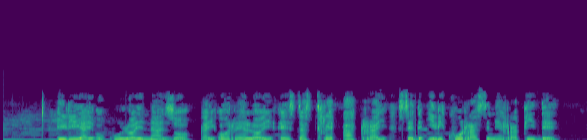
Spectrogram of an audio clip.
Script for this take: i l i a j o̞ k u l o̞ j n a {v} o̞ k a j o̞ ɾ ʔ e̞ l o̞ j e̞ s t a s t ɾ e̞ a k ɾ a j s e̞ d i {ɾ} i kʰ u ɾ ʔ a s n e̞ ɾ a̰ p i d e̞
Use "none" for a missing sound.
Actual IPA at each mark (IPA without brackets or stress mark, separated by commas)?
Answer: z, l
